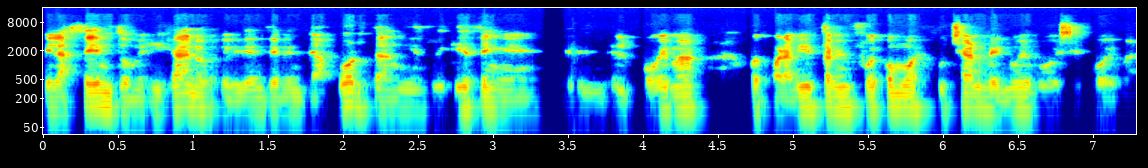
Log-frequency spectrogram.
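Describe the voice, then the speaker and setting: A man with a bright, sharp tone speaks fairly quickly at medium pitch, keeping his intonation fairly even. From Andalusia, Córdoba (Spain). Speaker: poet. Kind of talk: interview. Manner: halting, many repetitions.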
